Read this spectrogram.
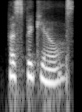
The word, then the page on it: Perspicuous: Indian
